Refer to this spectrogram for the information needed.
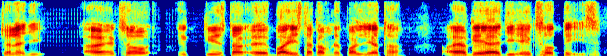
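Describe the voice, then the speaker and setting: A man's voice: fairly high pitch, expressive, measured pace, no room sound. A man with a Pakistani accent lecturing on law, explaining step by step, repeating points, checking understanding and mixing in English legal phrases. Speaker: law teacher. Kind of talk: live online law lecture with questions.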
